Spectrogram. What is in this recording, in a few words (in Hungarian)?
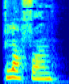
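"plafon" Hungarian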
